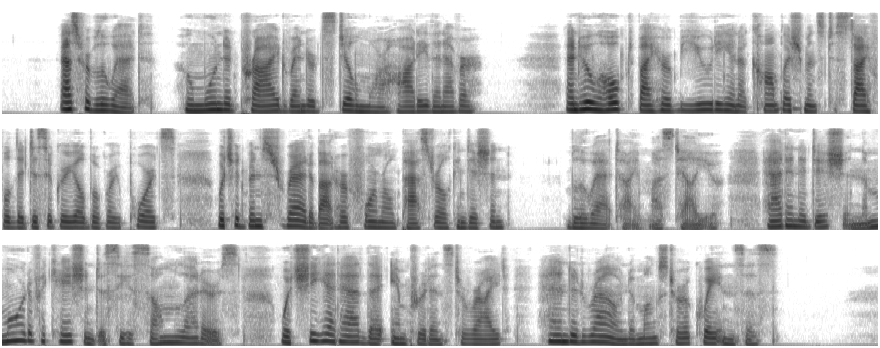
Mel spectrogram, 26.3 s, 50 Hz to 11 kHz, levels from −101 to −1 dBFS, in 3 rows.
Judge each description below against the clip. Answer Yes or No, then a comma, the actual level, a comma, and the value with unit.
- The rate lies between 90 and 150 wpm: Yes, average, 140 wpm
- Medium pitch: Yes, medium, 155 Hz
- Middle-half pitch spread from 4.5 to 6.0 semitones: No, average, 3.6 semitones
